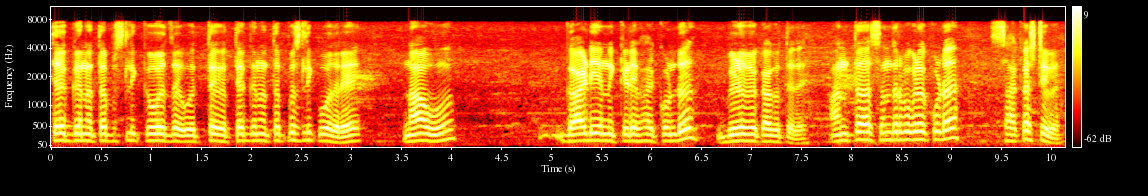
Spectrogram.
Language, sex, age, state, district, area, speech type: Kannada, male, 45-60, Karnataka, Koppal, rural, spontaneous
